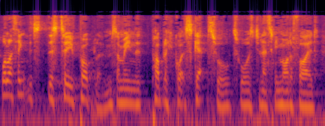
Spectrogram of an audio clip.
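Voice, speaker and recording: A man pitching an idea on a comedy show in a dry, agreeable manner. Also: expressive, quick pace, sharp tone. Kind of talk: unscripted comic discussion. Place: radio studio theatre with audience. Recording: noisy live studio audience recording.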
